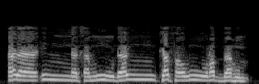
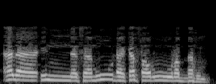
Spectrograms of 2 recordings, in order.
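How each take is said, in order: First: "ثمودا" as thamoodan with nasal n; tanween on Thamud. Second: Said in the usual way. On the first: Shown as a demonstration. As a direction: add an -an ending to "ثمودا" before "كفروا". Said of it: "بتنوين كلمة ثمود هكذا". ("ثمودا" بالتنوين) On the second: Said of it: "قرأ قالون بتنوين كلمة ثمود".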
